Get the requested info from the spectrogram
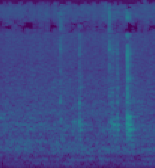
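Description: A metal spoon lightly clinking against a steel pan while skimming cream off milk: a few faint ticks, the loudest one near the end.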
